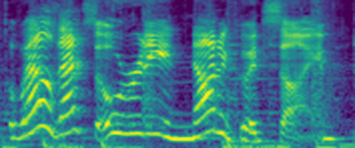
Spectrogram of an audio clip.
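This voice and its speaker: A woman's voice: high voice, big pitch swings, a little slow, bright, forceful tone, faint music behind, heavily acted. A woman voicing a small, chirpy female companion in a video game who makes blunt, teasing remarks. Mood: dry.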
